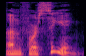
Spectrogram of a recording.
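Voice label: "unforeseeing", English, uk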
